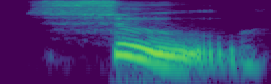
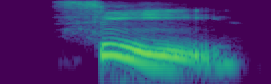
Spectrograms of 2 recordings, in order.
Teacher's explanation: the difference between a rounded and unrounded vowel with the words see and sue. See, unrounded.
